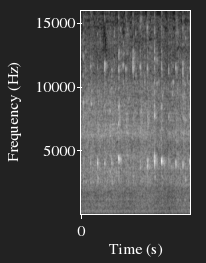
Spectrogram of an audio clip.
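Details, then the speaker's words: Jaguar fitted with a Chevy 350 small block, first start after sitting 12 years. Short even idle with a steady rumble and some hissing, no knocking or misses. Water is squirting from a hole in the cooling system; otherwise the engine runs fine. "so we are ready to start the jag after 12 years sitting here we go [Laughter] holy crap all right i didn't expect it to work that well"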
